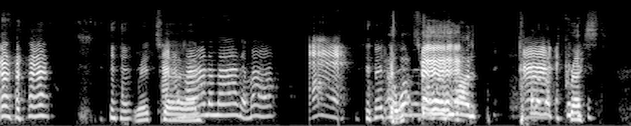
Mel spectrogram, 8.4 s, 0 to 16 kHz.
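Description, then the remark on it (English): A person imitates sheep bleating: several wavering, quavering baa sounds in a row, loud, with short pauses between bursts and giggly vocal noises mixed in. “His name was Prickles, a sheep found after 7 years in Tasmania”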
